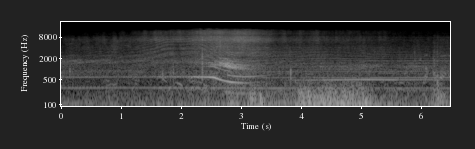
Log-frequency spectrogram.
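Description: Electric motor and propeller of a HobbyKing Moray mini pylon racer running on a 4-cell LiPo, making a high-speed fly-by. Its steady whine grows louder, then drops in pitch as it passes, about two and a half seconds in.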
